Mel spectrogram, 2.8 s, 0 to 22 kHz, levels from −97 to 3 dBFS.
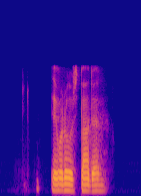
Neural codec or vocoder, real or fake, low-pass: autoencoder, 22.05 kHz, a latent of 192 numbers a frame, VITS, trained on one speaker; fake; 5.4 kHz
